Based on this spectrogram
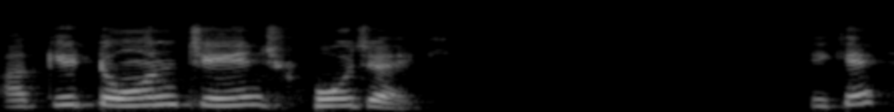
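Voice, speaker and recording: A woman's voice: high voice, steady tone, slow, darkish tone, no echo, muffled recording. A woman teaching a writing class, explaining step by step and often checking in with her students. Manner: switches often into English phrases. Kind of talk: online class lecture.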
